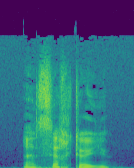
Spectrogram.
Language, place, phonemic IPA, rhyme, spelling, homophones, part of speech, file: French, Paris, /sɛʁ.kœj/, -œj, cercueil, cercueils, noun, Fr-cercueil.ogg
- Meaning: coffin, casket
